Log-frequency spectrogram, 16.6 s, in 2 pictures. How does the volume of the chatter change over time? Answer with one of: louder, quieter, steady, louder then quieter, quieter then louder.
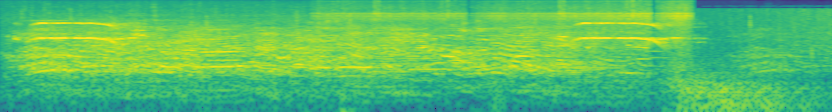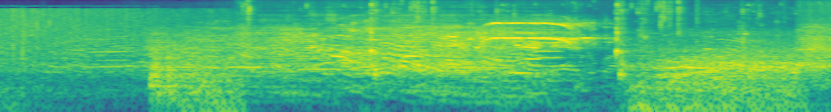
quieter then louder.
